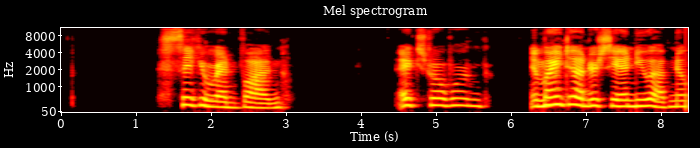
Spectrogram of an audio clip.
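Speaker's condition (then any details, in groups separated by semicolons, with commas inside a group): Friedreich's ataxia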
